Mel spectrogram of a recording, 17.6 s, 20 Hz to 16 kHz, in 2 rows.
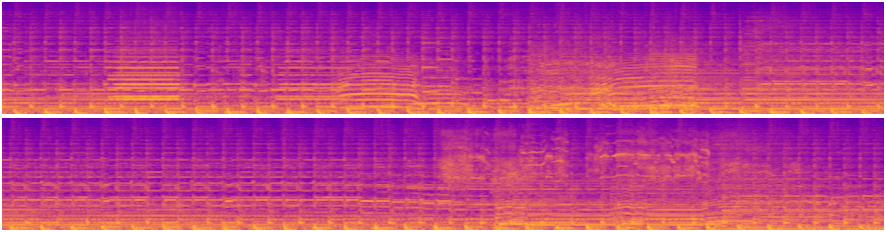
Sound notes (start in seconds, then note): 3.6 cows mooing; 12.3 pig squealing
